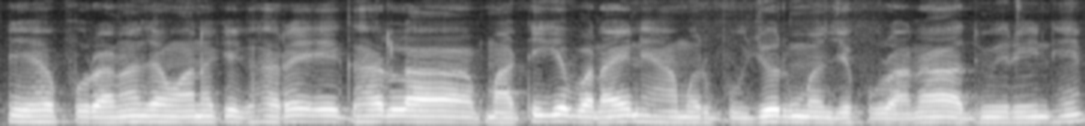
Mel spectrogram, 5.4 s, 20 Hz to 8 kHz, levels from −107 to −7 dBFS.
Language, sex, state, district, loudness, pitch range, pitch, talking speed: Chhattisgarhi, male, Chhattisgarh, Jashpur, -15 LUFS, 125-140 Hz, 130 Hz, 245 wpm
